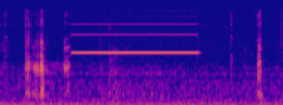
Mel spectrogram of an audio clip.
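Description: A multimeter gives a steady beep.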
